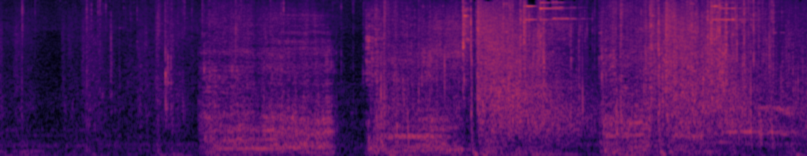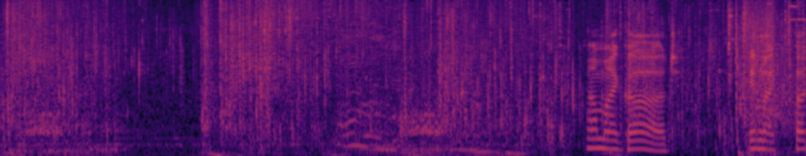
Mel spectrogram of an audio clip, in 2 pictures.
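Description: A bear growls and roars close by.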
